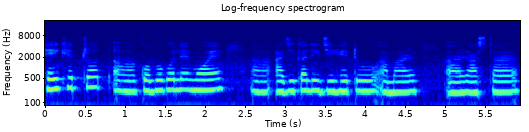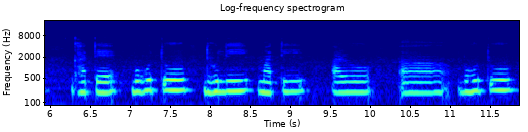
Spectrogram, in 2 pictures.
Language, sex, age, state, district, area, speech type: Assamese, female, 18-30, Assam, Dibrugarh, rural, spontaneous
